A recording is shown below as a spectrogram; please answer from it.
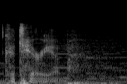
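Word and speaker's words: Caterium: a quick wire so that's actually how you pronounce it it is pronounced Kataria my phone real quick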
